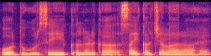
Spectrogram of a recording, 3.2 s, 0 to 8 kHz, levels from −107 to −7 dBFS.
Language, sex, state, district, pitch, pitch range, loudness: Hindi, female, Bihar, Patna, 195 Hz, 180-200 Hz, -14 LUFS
